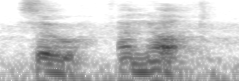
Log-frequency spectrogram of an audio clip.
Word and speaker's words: enough: GH usually is silent, but here it makes the F sound. So enough.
